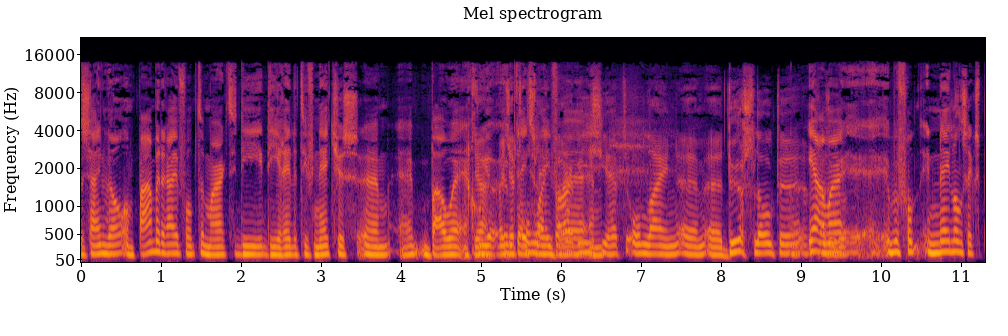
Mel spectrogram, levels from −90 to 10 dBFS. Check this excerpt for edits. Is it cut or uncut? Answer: uncut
